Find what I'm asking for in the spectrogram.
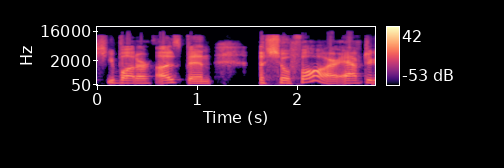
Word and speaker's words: shofar: Are you sure it's pronounced shofar and not chauffeur? – I think it's either way, like tomato, tomato. – Right. – Potato, just potato. Making a dumb joke. How do you say it? – Shofar. – Shofar. It's a shofar.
